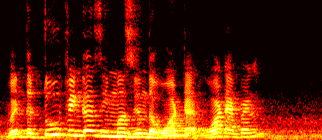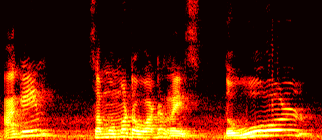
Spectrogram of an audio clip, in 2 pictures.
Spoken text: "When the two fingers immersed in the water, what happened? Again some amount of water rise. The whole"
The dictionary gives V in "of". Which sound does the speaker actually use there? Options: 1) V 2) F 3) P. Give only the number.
1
